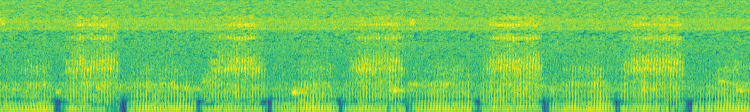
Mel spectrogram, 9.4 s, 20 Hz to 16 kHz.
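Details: Kitten snoring while sleeping at about 2:30 a.m.: soft, rhythmic rasping breaths, about 34 a minute; gentle, normal snoring.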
